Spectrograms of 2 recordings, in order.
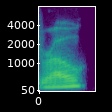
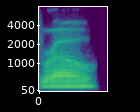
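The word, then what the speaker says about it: rho: rank correlation um is it's often called spearman's row i guess i could write that now and it's pronounced row okay and there's another way to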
